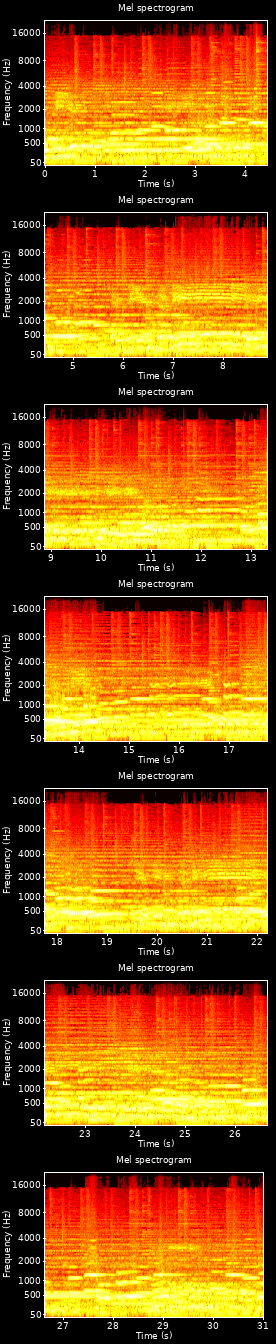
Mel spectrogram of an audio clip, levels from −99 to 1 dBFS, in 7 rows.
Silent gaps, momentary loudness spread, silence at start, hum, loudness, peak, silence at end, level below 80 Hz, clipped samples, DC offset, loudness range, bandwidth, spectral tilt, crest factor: none; 6 LU; 0 s; none; -8 LUFS; 0 dBFS; 0 s; -28 dBFS; 0.6%; under 0.1%; 2 LU; 15.5 kHz; -6 dB/octave; 8 dB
